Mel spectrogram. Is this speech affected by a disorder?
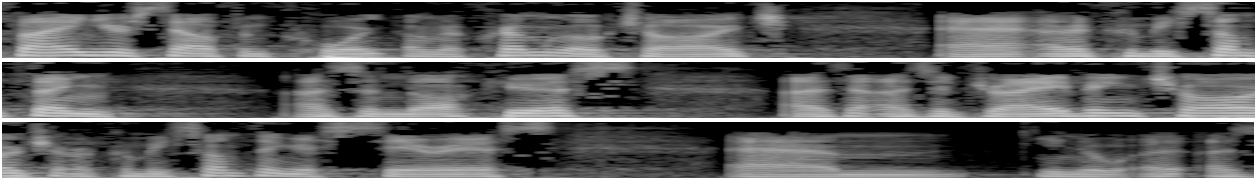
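Yes: cleft palate; speech not that clear at times.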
